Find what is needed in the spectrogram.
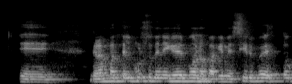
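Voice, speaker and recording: Audible room echo surrounds a man with a Chilean accent and fairly even intonation. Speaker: university professor. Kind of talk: online lecture. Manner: fast; many fillers and self-corrections.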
